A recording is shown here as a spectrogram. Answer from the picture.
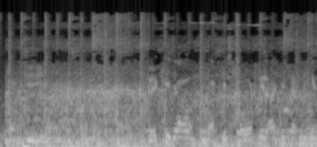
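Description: Town-street traffic: cars and a van driving slowly past, with people's voices from about halfway through.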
